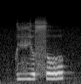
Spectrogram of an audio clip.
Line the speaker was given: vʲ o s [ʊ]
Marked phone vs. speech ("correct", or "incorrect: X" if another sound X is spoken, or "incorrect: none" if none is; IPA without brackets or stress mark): correct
